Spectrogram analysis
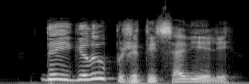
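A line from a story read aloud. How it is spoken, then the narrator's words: Pitying sigh. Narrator (Russian): вздохнула дичиха с жалостью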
